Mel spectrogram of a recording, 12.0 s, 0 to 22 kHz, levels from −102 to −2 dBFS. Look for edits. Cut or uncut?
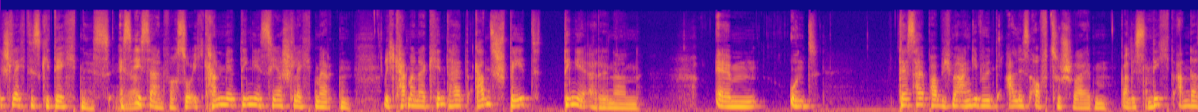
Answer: cut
